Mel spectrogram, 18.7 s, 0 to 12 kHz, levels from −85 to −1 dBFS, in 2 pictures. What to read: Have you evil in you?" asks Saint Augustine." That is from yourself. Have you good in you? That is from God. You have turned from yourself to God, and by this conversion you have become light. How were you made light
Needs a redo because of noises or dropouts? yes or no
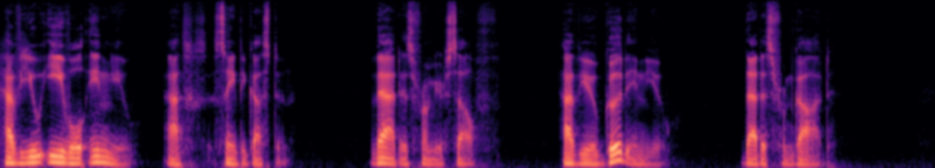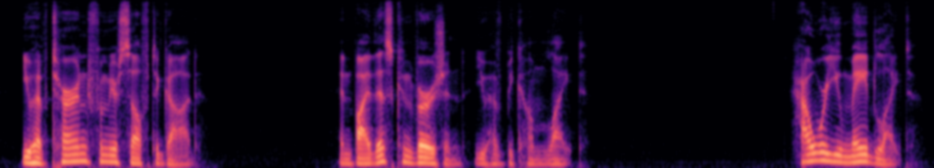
no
